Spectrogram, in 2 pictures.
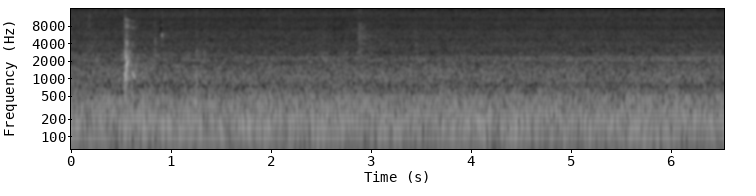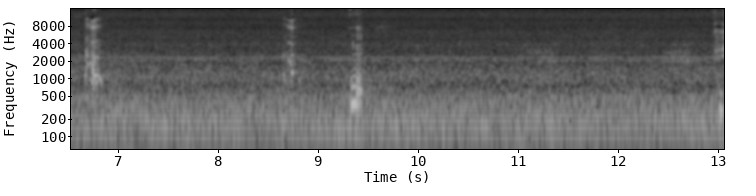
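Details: Infant boy with hiccups: four brief, sharp hiccup clicks at irregular intervals over a steady low background hum.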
